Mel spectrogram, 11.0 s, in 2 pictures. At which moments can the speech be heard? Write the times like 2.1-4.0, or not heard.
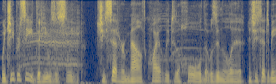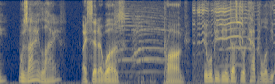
0.0-8.0, 8.8-10.9.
